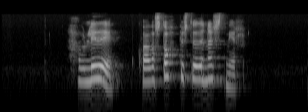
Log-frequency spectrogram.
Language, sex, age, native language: Icelandic, female, 40-49, Icelandic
